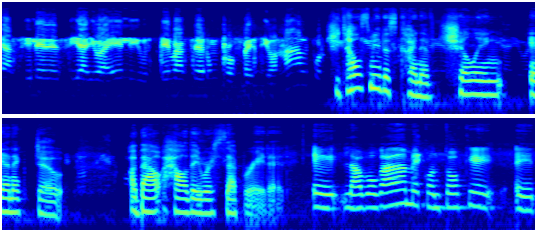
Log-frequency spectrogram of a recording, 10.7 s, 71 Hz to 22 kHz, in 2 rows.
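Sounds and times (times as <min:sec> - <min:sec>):
voice speaking over a telephone line from a detention center: 0:00.0 - 0:06.9
speech: 0:00.3 - 0:10.6.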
